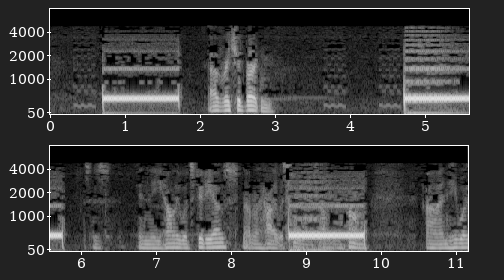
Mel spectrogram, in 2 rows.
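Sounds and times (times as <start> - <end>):
telephone ringback tone on an outgoing call: 0.4 - 1.8, 3.7 - 5.8, 8.8 - 9.8
speech: 2.2 - 3.1, 6.2 - 9.9, 10.6 - 11.1
voice speaking through a phone line: 8.7 - 9.8.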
